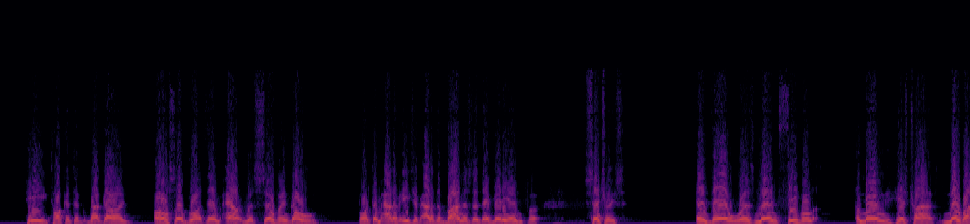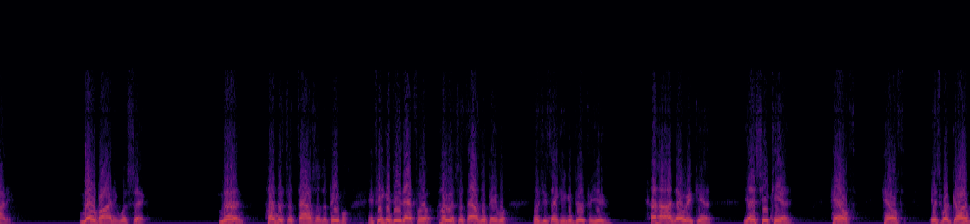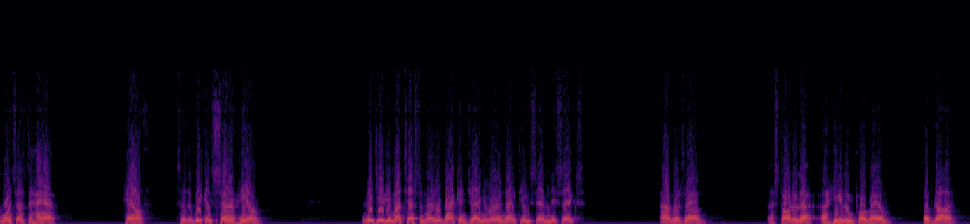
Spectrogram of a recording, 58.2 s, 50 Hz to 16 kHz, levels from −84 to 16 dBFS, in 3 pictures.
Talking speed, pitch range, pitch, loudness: 115 wpm, 120-150 Hz, 125 Hz, -36 LUFS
